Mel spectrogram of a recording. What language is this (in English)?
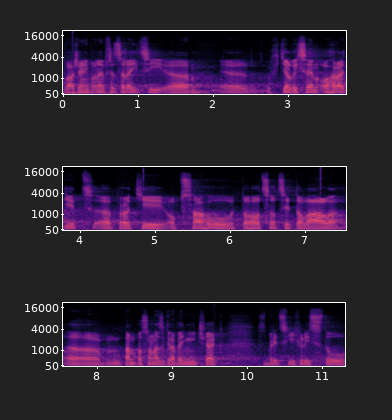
Czech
